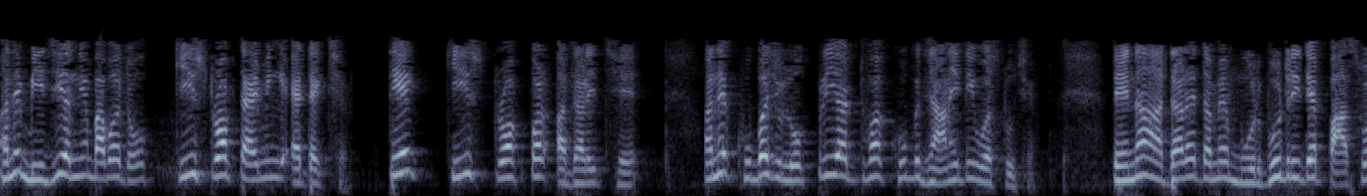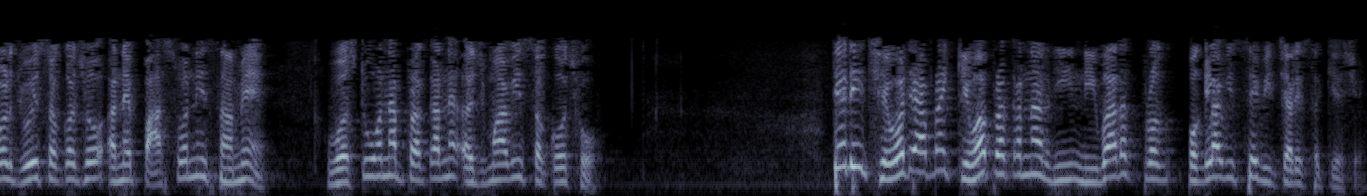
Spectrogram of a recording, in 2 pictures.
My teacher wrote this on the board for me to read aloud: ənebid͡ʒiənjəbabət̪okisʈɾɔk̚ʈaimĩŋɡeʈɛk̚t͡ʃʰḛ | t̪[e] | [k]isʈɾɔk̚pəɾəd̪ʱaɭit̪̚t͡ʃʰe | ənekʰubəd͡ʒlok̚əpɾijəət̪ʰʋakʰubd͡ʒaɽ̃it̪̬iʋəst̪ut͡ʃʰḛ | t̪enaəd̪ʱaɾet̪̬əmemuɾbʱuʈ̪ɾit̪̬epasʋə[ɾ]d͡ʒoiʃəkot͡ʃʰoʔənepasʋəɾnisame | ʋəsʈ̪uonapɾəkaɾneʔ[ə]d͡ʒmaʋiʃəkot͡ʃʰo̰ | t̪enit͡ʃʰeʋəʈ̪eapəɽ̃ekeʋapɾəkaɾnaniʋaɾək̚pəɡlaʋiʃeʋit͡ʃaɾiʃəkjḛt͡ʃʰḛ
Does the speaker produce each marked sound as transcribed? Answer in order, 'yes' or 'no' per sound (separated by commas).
yes, yes, no, yes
